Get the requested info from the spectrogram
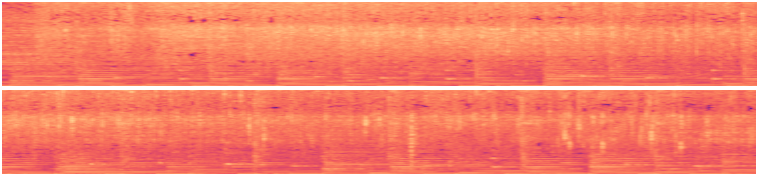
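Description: Egg-coated grilled eggplant (tortang talong) frying in hot oil in a pan: a steady sizzle that sets in as it goes into the oil. Background music plays over it.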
